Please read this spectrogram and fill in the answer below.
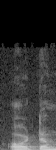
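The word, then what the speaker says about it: autumn: रहेगा साइलेंट दूसरा example एटम mains पतझड़ ऑटम में एम के बाद एन ए रहा है तो ये क्या रहेगा साइलेंट चलिए और देखते हैं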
